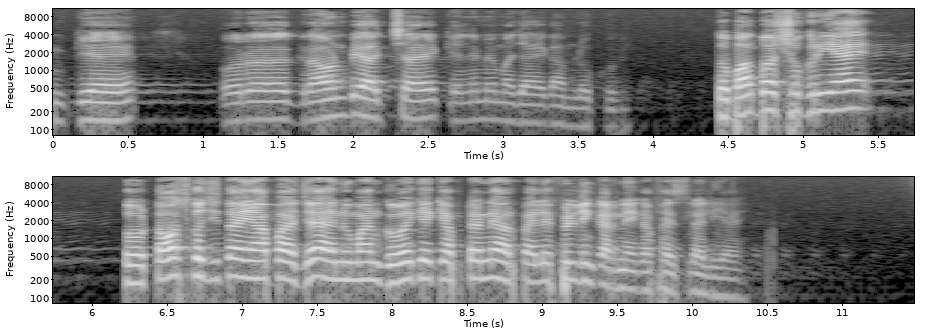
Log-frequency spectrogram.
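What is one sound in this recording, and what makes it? A man talks with animation through a microphone and loudspeaker.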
